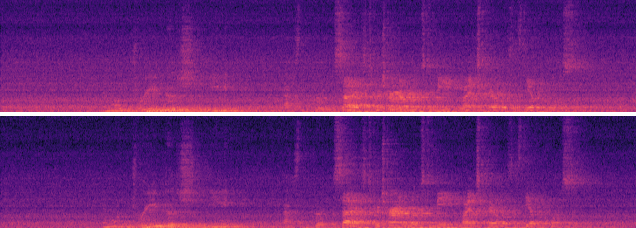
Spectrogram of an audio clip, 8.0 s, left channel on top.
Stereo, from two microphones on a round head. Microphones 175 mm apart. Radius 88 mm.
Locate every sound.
1.3 s a woman speaking: 80° right, 3.5 m
4.2 s a man speaking: 65° right (ahead or behind), 1.9 m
